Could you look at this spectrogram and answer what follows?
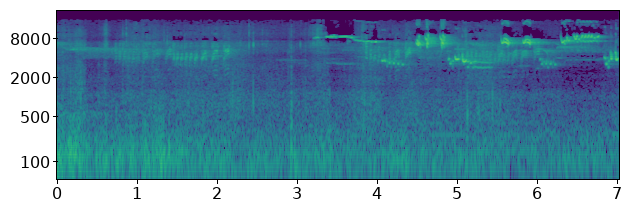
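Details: European robin song in the Veerse bos woods, dated 080314; faint high phrases at first, then clearer sharp, tinkling trills and thin whistled notes in quick succession, set against low-pitched rumbling background noise.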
